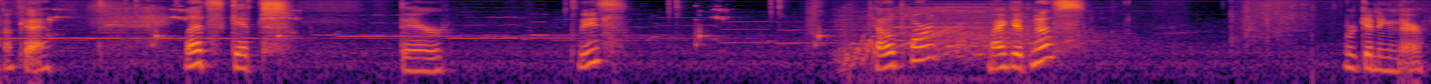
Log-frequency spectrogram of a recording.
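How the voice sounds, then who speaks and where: A woman livestreaming a video game, chatting casually to viewers in a playful, rambling, giggly way. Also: medium pitch. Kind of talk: casual livestream chat with viewers while gaming.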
